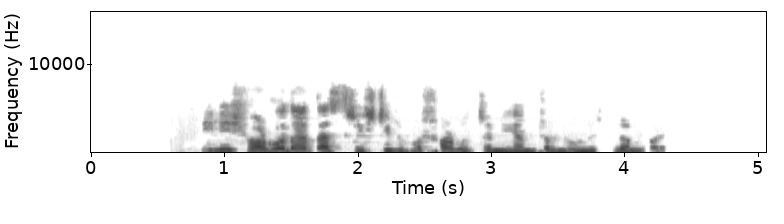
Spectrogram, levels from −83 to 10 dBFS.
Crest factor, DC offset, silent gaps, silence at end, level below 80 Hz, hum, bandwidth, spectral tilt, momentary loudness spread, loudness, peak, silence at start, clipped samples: 18 dB; under 0.1%; 3.85-3.91 s; 0.75 s; -62 dBFS; none; 7.8 kHz; -5 dB/octave; 9 LU; -22 LUFS; -6 dBFS; 0.85 s; under 0.1%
